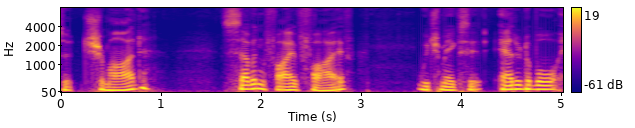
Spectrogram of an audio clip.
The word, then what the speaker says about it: chmod: If it doesn't, you can make it executable by typing chmod, or as we pronounce it, chmod 755, which makes it editable and executable for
